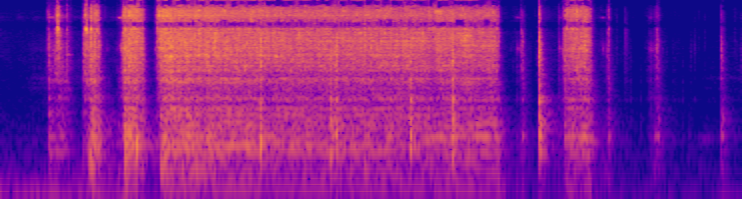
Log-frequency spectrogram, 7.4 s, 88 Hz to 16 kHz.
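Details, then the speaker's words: 2015 Buick Verano exhaust repair for P0420 with Walker exhaust: power ratchet whirs steadily while sharp pops break through as a flange bolt binds, because the exhaust is misaligned; no popping should be heard. "You see, you hear the popping that we're hearing on that bolt? You're not supposed to have that popping. It's because this exhaust is not right."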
